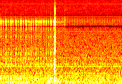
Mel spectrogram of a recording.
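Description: Faint room noise with a thin high hiss that cuts off at a single sharp click about a second in.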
